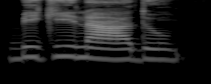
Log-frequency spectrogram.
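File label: "bighinadu", female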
